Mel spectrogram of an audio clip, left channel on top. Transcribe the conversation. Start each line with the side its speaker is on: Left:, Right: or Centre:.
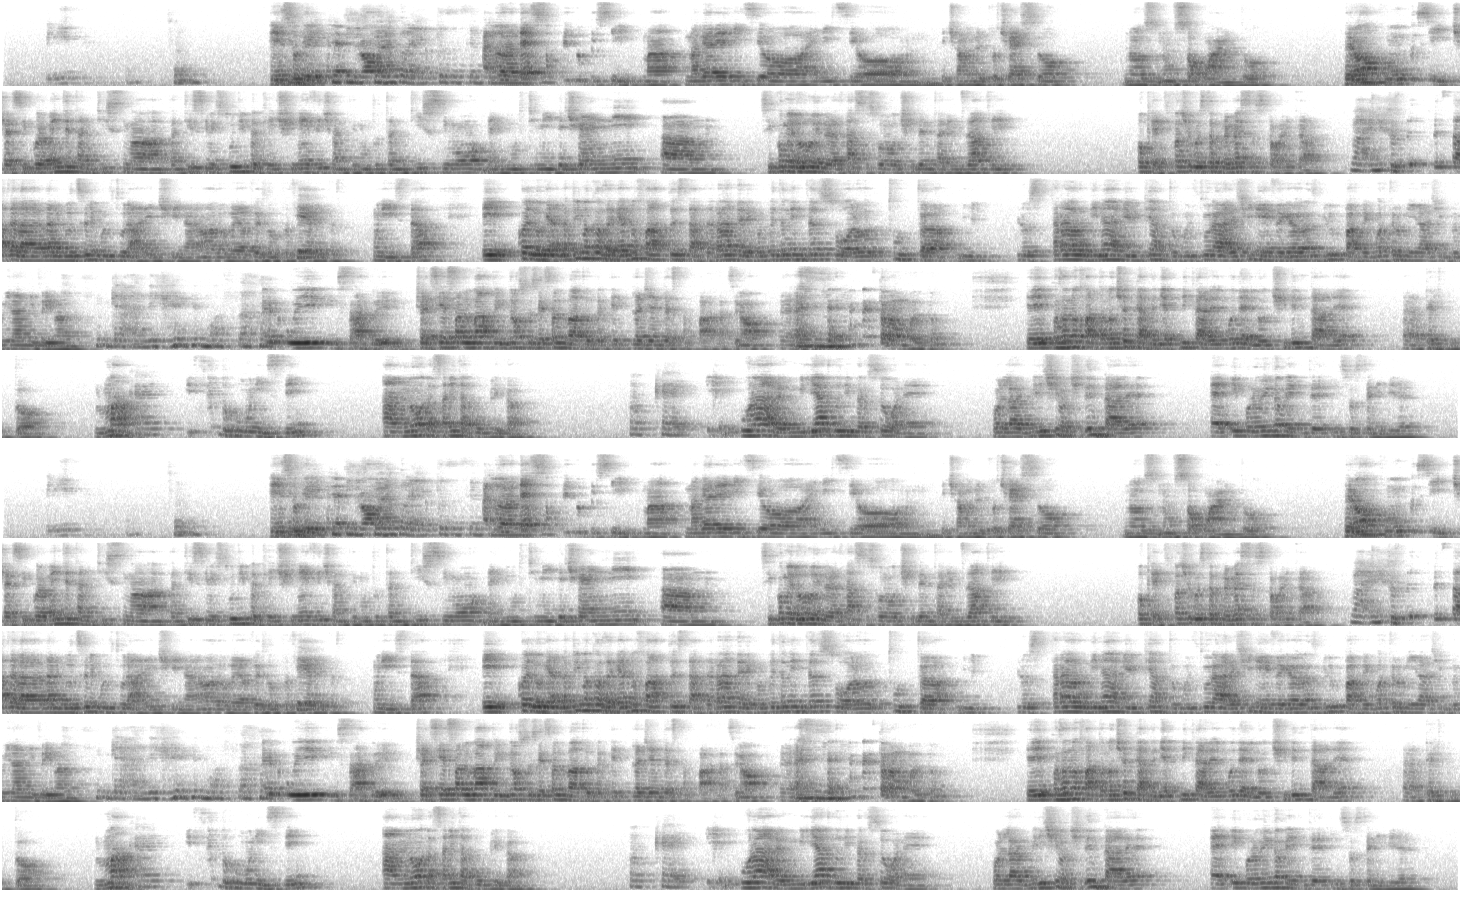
Left: inglese, no? Cioè,
Right: Penso
Left: ho sempre,
Right: che le- eh,
Left: tutti
Right: però,
Left: gli studi
Right: eh,
Left: che ho letto sono sempre
Right: allora
Left: in inglese.
Right: adesso credo che sì, ma magari a inizio, a inizio, mh, diciamo, del processo non, lo so non so quanto. Però
Left: Mm,
Right: comunque sì, c'è sicuramente tantissima, tantissimi studi perché i cinesi ci hanno tenuto tantissimo negli ultimi decenni. a- siccome loro in realtà si sono occidentalizzati Ok, ti faccio questa premessa storica.
Left: Vai.
Right: Tu
Left: <laughs>
Right: sai che c'è stata la, la rivoluzione culturale in Cina, no? Dove ha preso il potere
Left: Sì?
Right: il Partito Comunista e quello che, la prima cosa che hanno fatto è stata radere completamente al suolo tutto il- lo straordinario impianto culturale cinese che avevano sviluppato i 4.000-5.000 anni prima.
Left: Eh, grandi, <laughs> che mossa.
Right: Per cui un sacco di- cioè, si è salvato, il grosso si è salvato perché la gente è scappata, se no eh,
Left: Mhm.
Right: <laughs> stava molto. E cosa hanno fatto? Hanno cercato di applicare il modello occidentale eh, per tutto, ma
Left: Ok,
Right: essendo comunisti hanno la sanità pubblica
Left: ok.
Right: e curare un miliardo di persone con la medicina occidentale è economicamente insostenibile.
